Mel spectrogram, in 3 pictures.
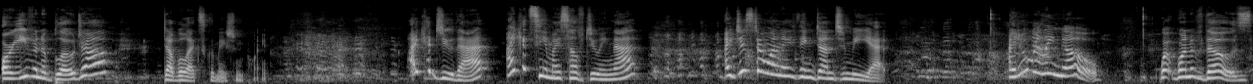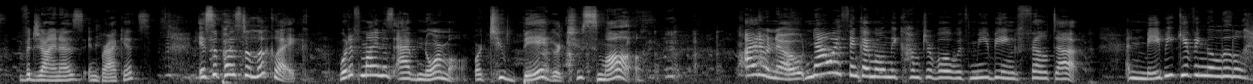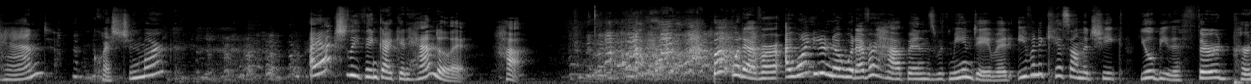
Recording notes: Recorded live at La Vitrola in Montreal, QC.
